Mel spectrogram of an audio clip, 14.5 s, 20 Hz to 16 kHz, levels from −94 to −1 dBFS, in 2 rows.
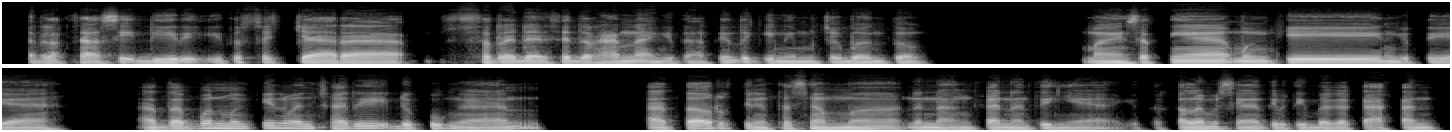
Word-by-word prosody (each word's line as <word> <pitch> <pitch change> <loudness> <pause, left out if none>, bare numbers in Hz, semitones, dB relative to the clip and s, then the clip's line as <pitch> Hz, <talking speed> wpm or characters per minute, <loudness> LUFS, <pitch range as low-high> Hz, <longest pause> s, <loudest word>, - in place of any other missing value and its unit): relaksasi 105 0 0
diri 105 +2 +3
itu 95 +5 -3
secara 100 -3 +2 0.2
sereda 110 -2 0
sederhana 105 +1 +1
gitu, 95 0 -6
artinya 110 +6 -2
itu - - -9
gini 100 -1 +1
mencoba 95 +1 0
untuk 95 0 -2 0.8
mindset-nya 115 +4 +3
mungkin 105 -2 +4
gitu 90 +1 -7
ya, 85 0 -2 0.4
ataupun 110 +8 +1
mungkin 130 +3 -1
mencari 130 +1 0
dukungan 110 -4 -2 0.6
atau 95 +4 +3
rutinitas 105 -1 -4
yang 100 -2 +3
menenangkan 95 -1 0
nantinya, 90 -6 -3
gitu. - - -22
Kalau 95 - +1
misalnya 100 -1 -2
tiba-tiba 95 -1 -2
Kakak - - -4
akan 95 0 -1
100 Hz, 130 wpm, -25 LUFS, 95-110 Hz, 0.8 s, mungkin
